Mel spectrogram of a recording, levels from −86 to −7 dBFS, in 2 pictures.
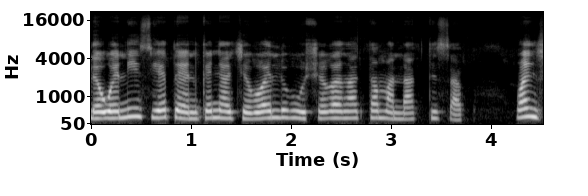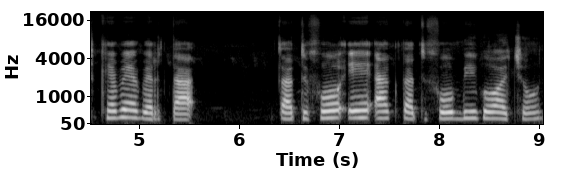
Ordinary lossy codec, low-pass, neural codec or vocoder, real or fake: none; 19.8 kHz; codec, 44.1 kHz, 7.8 kbps, DAC; fake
